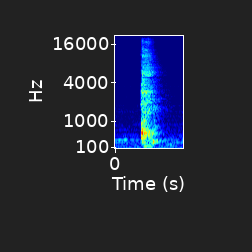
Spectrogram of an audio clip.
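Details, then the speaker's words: Adult woman with a cold for the past couple of days, getting better: a single short cough, faint room hum behind. "You guys will probably hear it in my voice. I may cough, I may have to clear my throat, I have a little bit of a cold the past couple days."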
